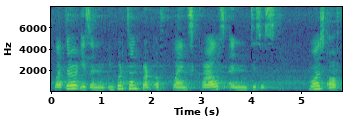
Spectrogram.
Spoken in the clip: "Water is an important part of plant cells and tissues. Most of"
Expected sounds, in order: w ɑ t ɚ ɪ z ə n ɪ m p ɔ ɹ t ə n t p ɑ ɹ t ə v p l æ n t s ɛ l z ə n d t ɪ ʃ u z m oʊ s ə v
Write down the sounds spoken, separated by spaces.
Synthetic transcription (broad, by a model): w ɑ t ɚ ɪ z ə n ɪ m p ɔ ɹ t ə n t p ɑ ɹ t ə f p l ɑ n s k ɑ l s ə n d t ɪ s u s m oʊ s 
